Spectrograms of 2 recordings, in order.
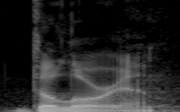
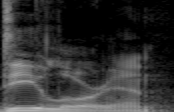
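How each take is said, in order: First: The first syllable has a reduced 'duh' vowel. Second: The first syllable has a full 'dee' vowel. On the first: The speaker calls it right. "and it's duh" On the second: The speaker calls it wrong. "So I said D"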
